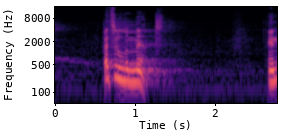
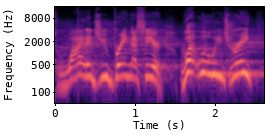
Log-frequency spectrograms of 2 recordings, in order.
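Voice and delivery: angry crowd cry; 7 semitones higher, 6 dB louder than usual. Retold or imitated. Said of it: "They cry out against Moses".

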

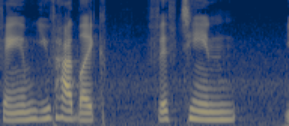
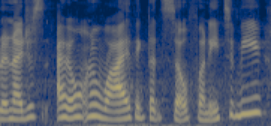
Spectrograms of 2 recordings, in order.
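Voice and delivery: ordinary talk

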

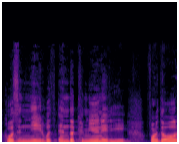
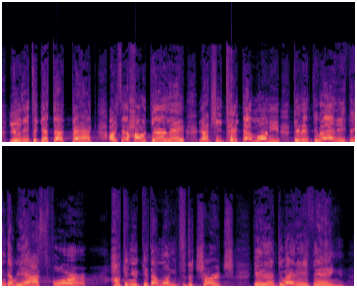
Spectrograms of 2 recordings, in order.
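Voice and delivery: much higher and louder indignant shout; furious, demanding the money back; outraged; 10 semitones higher, 6 dB louder than usual. Retold or imitated. Son telling his mom to get the money back, outraged. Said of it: "And I was outraged".

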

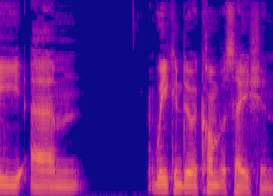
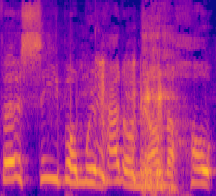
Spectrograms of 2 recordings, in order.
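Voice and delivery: mock shock; 10 dB louder than usual. Real, not acted. Exclaims about the first swear word.

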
